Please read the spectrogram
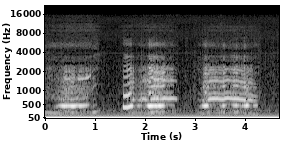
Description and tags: A vocal squeak made by stringing together different tones
annoying, rrt, screwing, sound, squeak, squeaking, squeek, twisting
